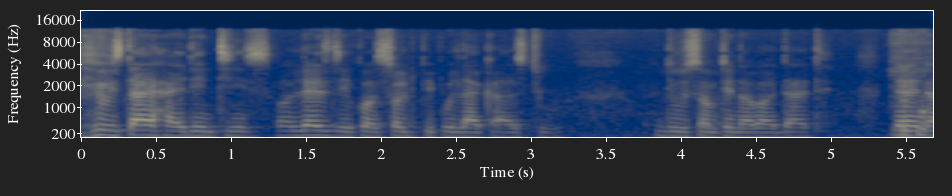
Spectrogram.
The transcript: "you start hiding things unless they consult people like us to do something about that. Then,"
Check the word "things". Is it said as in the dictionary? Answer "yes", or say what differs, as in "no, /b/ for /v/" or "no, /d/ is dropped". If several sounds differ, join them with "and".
no, /t/ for /θ/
